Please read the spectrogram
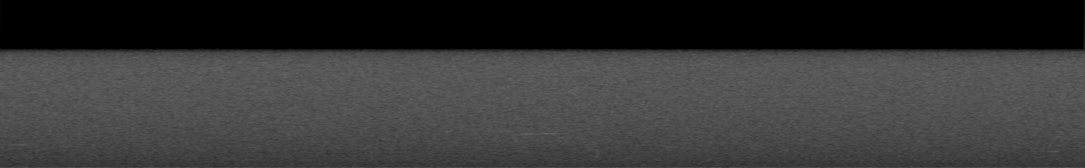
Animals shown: forest ambience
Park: Hubbard Brook Experimental Forest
